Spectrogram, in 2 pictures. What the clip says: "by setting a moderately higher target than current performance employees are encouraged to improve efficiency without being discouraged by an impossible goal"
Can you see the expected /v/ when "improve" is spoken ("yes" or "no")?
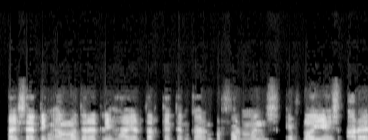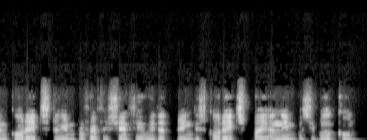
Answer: no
